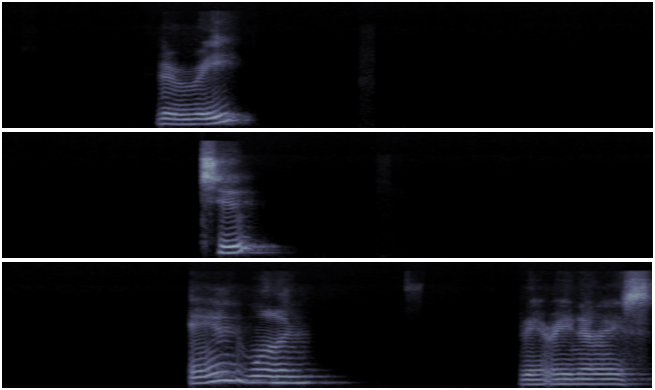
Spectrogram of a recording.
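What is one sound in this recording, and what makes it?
An elderly woman speaks calmly in short phrases, close to a microphone.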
